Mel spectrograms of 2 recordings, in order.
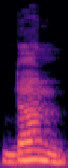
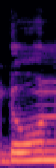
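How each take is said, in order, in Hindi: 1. स्वर 'uh' जैसा बोला जाता है। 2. स्वर 'oh' जैसा बोला जाता है।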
